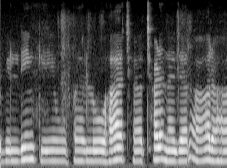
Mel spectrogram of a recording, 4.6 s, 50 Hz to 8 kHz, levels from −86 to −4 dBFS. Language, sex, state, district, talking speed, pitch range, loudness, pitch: Hindi, female, Jharkhand, Ranchi, 120 wpm, 180-200 Hz, -16 LUFS, 180 Hz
